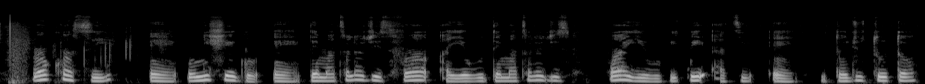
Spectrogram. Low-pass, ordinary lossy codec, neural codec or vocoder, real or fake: 10.8 kHz; none; none; real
